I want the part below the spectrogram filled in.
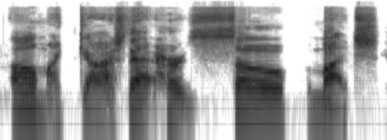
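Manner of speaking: very slow, aching inner voice; remembering the pain of losing Charlie. Retold or imitated. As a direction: let the hurt drag. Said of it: "I was thinking".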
